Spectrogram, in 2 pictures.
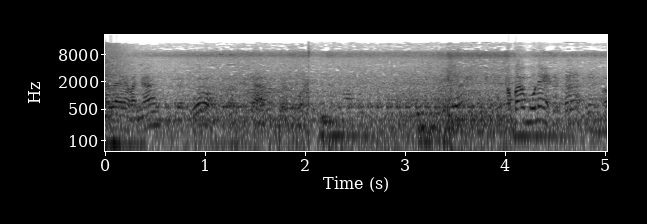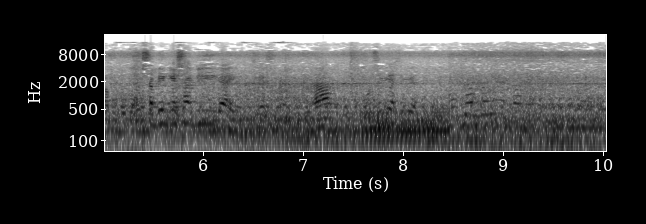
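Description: Men talking over a steady low hum of engines running in the background.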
